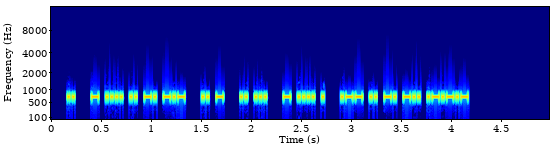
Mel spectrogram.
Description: Morse code, heard as a keyed tone, about 52 wpm, 700 Hz. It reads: I THINK IT IS THE WIND.
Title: Sentences from Top 1000 Words - Review Part 2 - 50wpm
